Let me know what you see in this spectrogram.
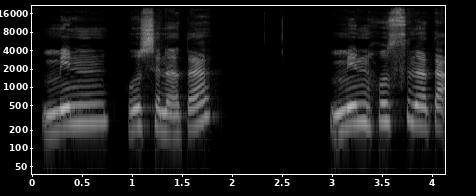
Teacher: نون ساکن کے بعد ہا حروف حلقی میں سے آ گیا تو یہاں پر اظہار ہوگا، غنہ نہیں ہوگا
